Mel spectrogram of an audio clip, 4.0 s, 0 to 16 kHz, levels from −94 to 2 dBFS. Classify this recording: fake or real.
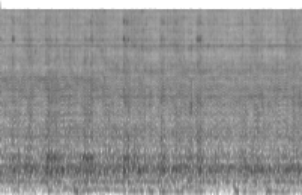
fake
